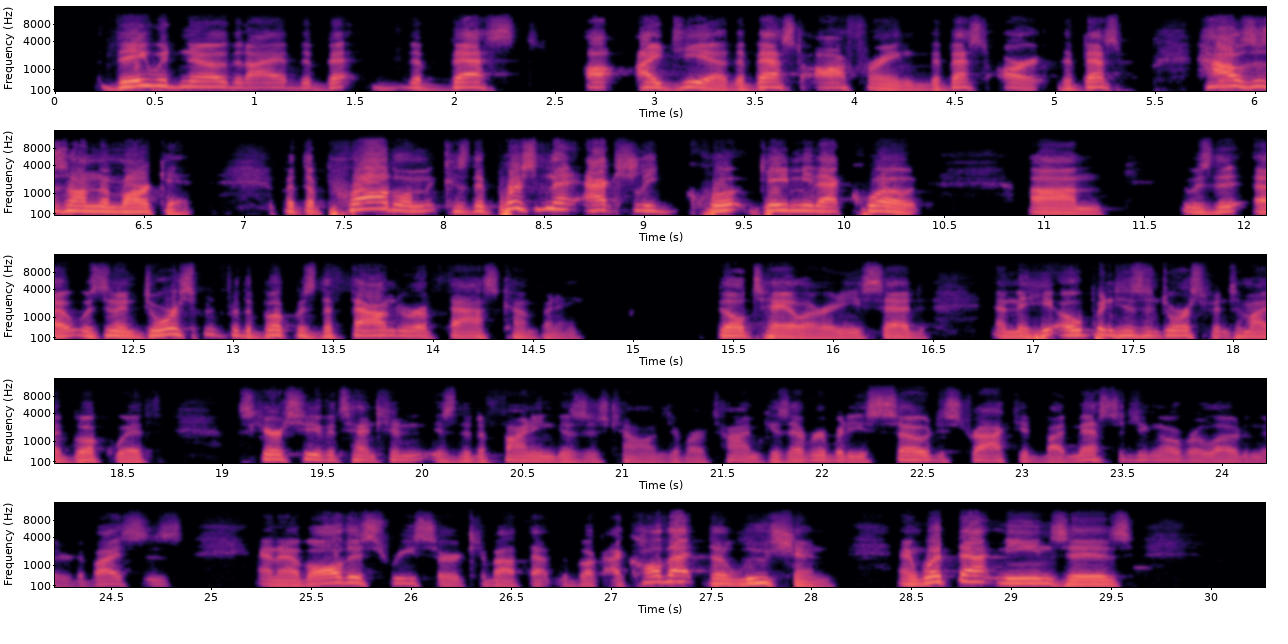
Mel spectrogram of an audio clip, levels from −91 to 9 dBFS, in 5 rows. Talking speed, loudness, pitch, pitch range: 220 wpm, -26 LUFS, 155 Hz, 135-175 Hz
